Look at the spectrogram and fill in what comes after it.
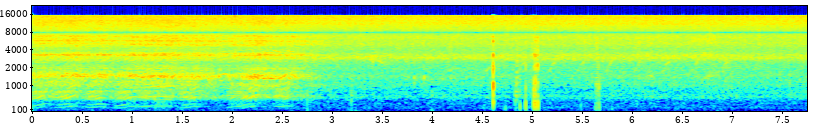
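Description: Birds calling from the trees: a dense chatter of short, pitched calls that thins out about three seconds in. A few sharp clicks or taps come a little past the middle.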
